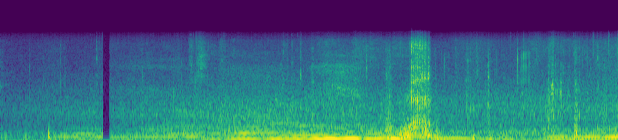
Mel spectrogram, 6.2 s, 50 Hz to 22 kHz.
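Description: Peugeot 207's 1.4 HDi four-cylinder diesel engine running at idle, its steady low note growing louder about two seconds in. A single short sharp click comes a little after four seconds.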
